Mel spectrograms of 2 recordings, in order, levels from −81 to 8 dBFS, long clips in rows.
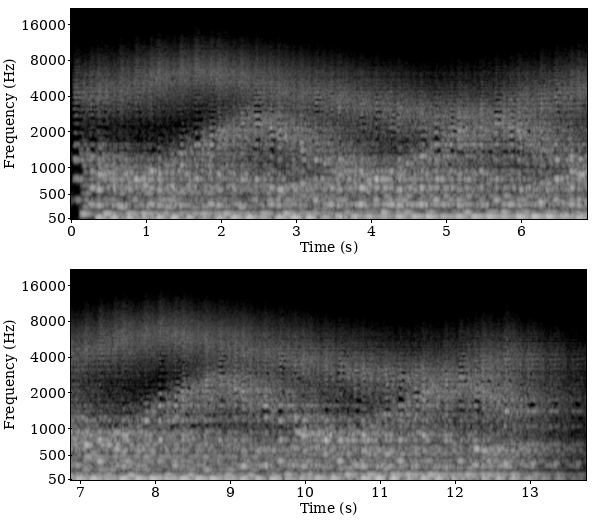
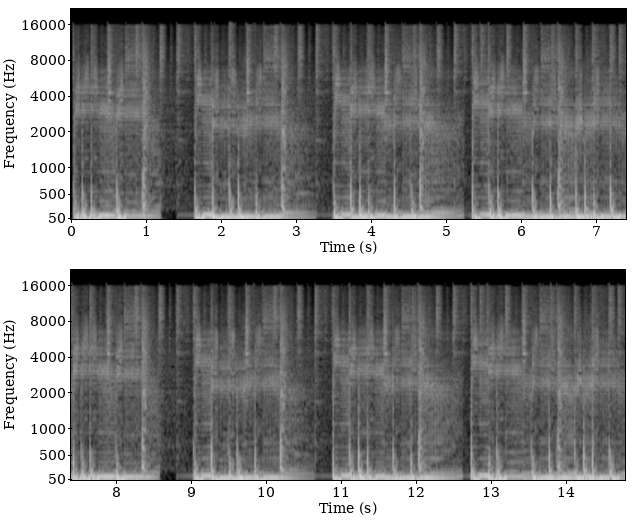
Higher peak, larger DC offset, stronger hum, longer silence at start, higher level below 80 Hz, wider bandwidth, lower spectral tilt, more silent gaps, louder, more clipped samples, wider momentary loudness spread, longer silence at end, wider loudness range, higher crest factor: second, -8 dBFS vs -2 dBFS; neither; neither; about the same, 0 s vs 0 s; second, -24 dBFS vs -18 dBFS; second, 11 kHz vs 17 kHz; first, -5.5 dB/octave vs -4 dB/octave; neither; second, -23 LUFS vs -17 LUFS; neither; second, 3 LU vs 7 LU; about the same, 0.05 s vs 0 s; about the same, 1 LU vs 1 LU; about the same, 14 dB vs 14 dB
